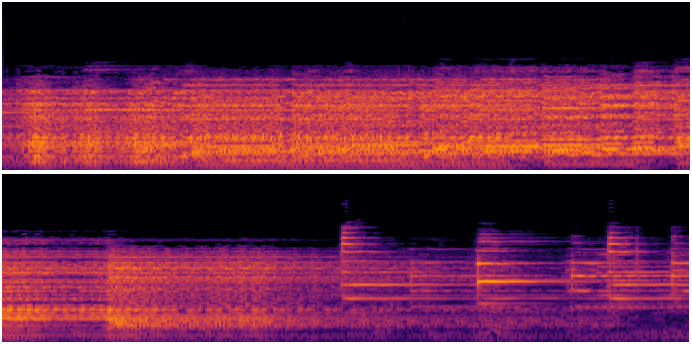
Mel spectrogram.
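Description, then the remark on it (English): Bells ring in a bell tower in a dense, overlapping peal, their metallic tones sustaining and blending, then a few sharper, higher strikes ring out separately toward the end. No one speaks. “Who could be ringing those bells? Suppose we hurry to the bell tower and see for ourselves, your lordship.”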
